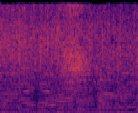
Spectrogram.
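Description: Garlic sizzling in a frying pan while risotto is prepared, a faint, steady crackle and hiss with no voices over it.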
